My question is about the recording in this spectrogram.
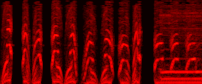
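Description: DJ record scratching: a rapid run of short back-and-forth scratches with swooping pitch. About one and a half seconds in, the scratches stop and the opening chords of a hip hop track begin.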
